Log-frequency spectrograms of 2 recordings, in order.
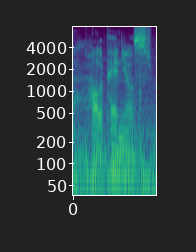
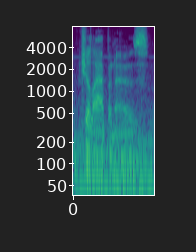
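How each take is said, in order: First: It is pronounced with a Spanish sound. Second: It is pronounced with an English sound. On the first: The speaker calls it right. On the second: The speaker calls it wrong.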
